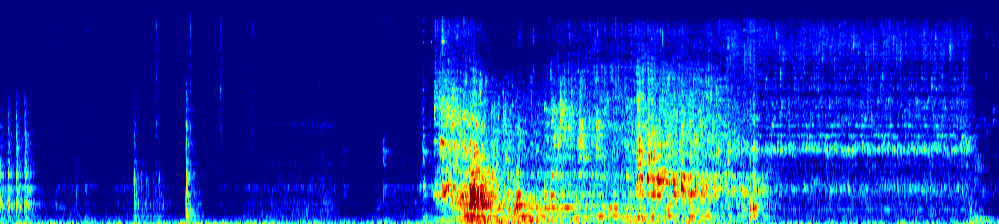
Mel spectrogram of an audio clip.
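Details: Two-piece Kohler toilet that intermittently keeps running, after the fill float clip was slid down to lower the water level and shut off sooner: a strong rushing flush, then a softer refill hiss that tapers off. The fill valve shuts properly.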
